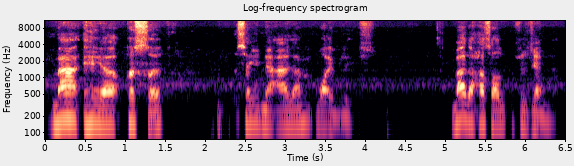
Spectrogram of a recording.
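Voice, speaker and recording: A man with a Palestinian Arabic accent giving an informal religious monologue, halting and posing emphatic rhetorical questions. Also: mid-range voice. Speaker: religious speaker. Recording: clearly noisy ambient background.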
